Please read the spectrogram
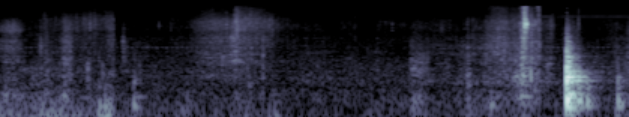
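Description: Shovel working compost in a plastic wheelbarrow: a soft shovelful of compost being tipped out about a second and a half in, then two sharp knocks near the end as the shovel blade strikes in the barrow.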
